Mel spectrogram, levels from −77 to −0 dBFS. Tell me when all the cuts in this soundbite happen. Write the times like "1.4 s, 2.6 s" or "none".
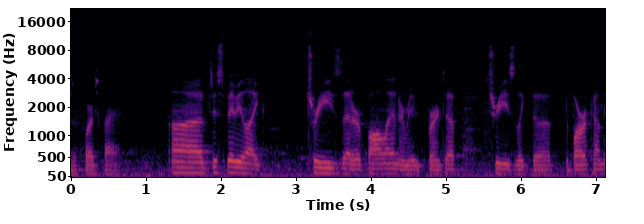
none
